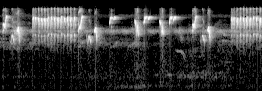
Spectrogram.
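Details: Sunbird known as kolibri ninja in full song, kept as training material for songbirds: buzzy rattling trills opening and closing the phrase, with shrill slurred chirps and short whistled notes in between.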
